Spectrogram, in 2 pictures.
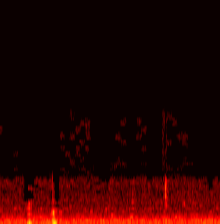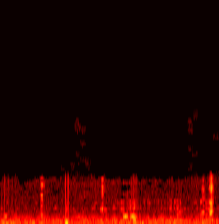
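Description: Steady hum of a car driving, heard from inside the cabin, with a few light knocks: two about half a second in, and one a little past three seconds.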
